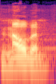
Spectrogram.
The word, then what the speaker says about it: Melbourne: It's Melbourne.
